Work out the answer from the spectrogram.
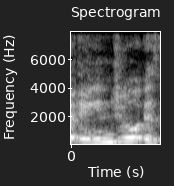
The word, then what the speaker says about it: angeli: angel the word for angel is actually one of those words that you pronounce with a yoga accent as opposed to having an authentic word so the word for angel in yoga is angeli so basically we just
